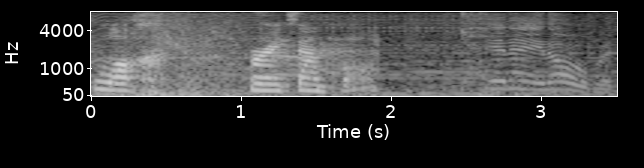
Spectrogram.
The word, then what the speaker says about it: loch: But yeah, like if I was to pronounce loch, like lock, like a lot of English people just say lock, sounds really wrong and weird.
